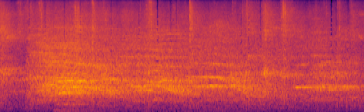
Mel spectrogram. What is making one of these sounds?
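A crowd cheers and applauds in a large echoing hall.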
